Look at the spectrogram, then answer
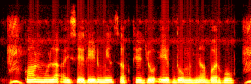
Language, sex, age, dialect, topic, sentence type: Chhattisgarhi, female, 25-30, Northern/Bhandar, banking, question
